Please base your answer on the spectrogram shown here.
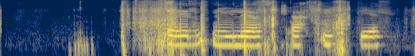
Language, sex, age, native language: Icelandic, female, 6, Icelandic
